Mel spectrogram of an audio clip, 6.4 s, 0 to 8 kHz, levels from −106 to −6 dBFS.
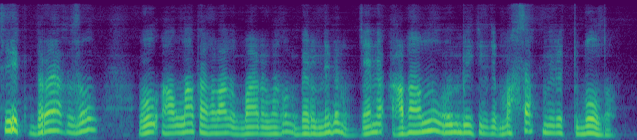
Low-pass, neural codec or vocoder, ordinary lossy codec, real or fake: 7.2 kHz; codec, 24 kHz, 1 kbps, SNAC; none; fake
